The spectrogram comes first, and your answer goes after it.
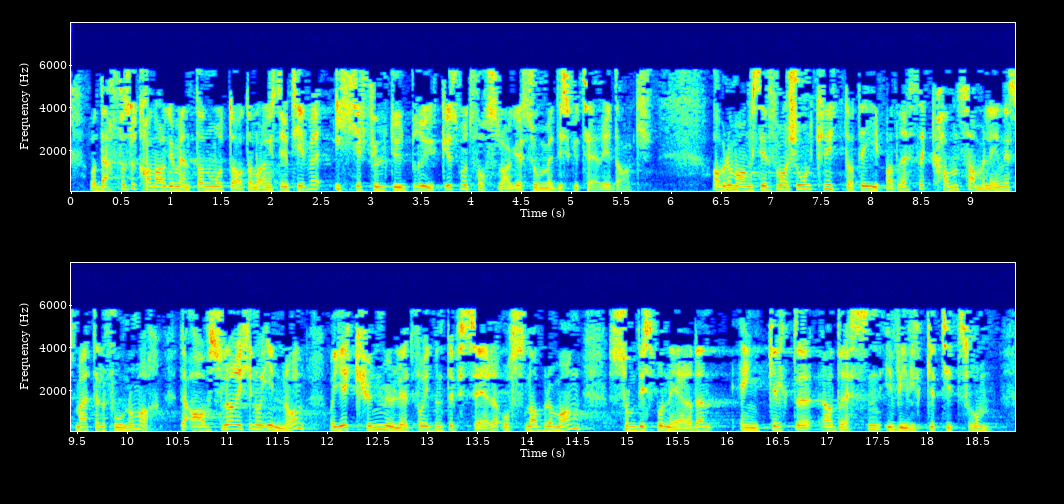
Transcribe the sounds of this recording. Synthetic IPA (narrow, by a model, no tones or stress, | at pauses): ɔd̪æɾfɔʁʂɔkʰɑnɑʁɡʉmɛnt̪ɑnəmʊt̪̚d̪ɑːt̪ɑlɑːɡɪŋsd̪ɪɾɛk̚t̪ʰiːʋəɪçːəfʉlt̪ʉːt̪̚bɾʉːkəsmʊt̪fɔʁslɑːɡəsɔmmɛd̪ɪskʉt̪ʰḛːɾəɪd̪ɑ̰ːɡ̥ | ʔɑbʊnəmɑŋsɪnfɔmɑʂuːnkʰnʏt̪ːət̪ʰɪliːpɛɑd̪ɾɛsːəkʰɑnsɑmːənlɪŋnəsmɛt̪ʰɛləfuːnːʊməɾd̪̥ɛʔɑːʋsløːɾɪçːənuːəɪnːəhɔlːɔjeːʁkʰʉnːmʉːlɪeːt̪fɔʁɔɪd̪ɛnt̪ɪfɪ̥seːɾəʔɔsːnɑbʊnəmɑŋːsɔmd̪ɪspʊneːɾəd̪ɛn | ɛŋkəlt̪əɑd̪ɾɛsnɪʋɪlkət̪ʰːɪd̪sʁʊmː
